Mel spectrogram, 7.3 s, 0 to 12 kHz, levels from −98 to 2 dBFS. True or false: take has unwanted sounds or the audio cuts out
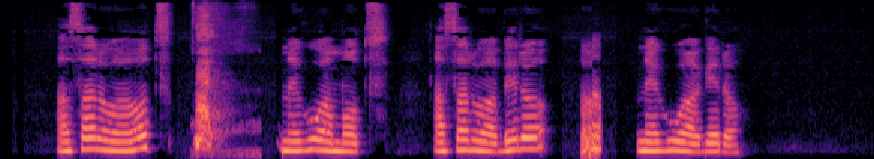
true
